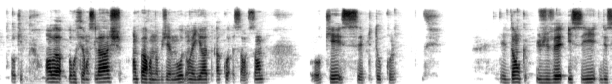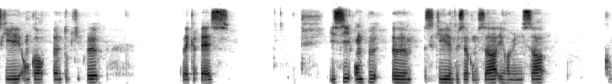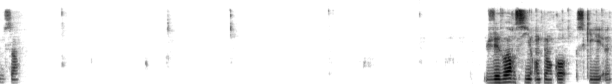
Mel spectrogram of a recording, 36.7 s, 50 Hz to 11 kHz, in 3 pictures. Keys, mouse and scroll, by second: 1.0 KP_Divide, 1.9 Tab, 2.8-3.1 scroll down 1, 4.8 scroll up 1, 5.9-7.2 scroll up 9, 7.8 right click, 9.9 Tab, 10.2 right click, 11.0 shift+right click, 11.4 shift+right click, 11.9 Tab, 18.2-19.0 scroll up 1, 19.0 alt+right click, 19.7 s, 22.0-25.1 drag, 26.5-27.2 scroll down 1, 27.8-30.9 middle drag, 31.1 KP_1, 31.8 scroll up 1, 32.7 Tab, 34.4 right click, 34.8 Tab, 35.1 right click, 35.7 shift+right click, 36.4 shift+right click.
